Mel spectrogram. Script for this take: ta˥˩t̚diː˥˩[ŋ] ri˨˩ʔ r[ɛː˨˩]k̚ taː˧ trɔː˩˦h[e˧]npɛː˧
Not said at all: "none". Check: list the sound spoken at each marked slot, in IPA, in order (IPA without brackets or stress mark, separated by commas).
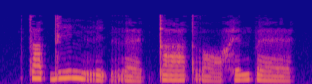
ŋ, ɛː˨˩, e˦˥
